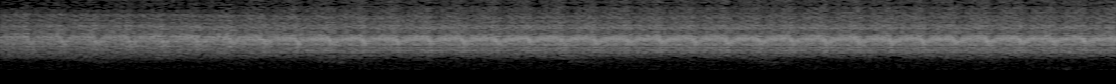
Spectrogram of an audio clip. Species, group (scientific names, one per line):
Neotibicen linnei
Cicadidae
